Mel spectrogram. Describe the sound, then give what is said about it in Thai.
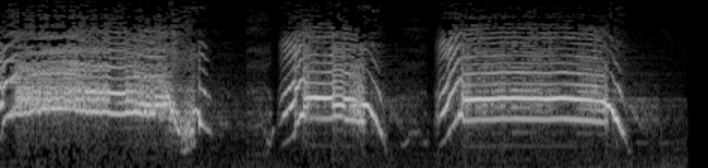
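A human screams three times, loud and shrill, with rapidly changing pitch. Each scream is strained and harsh, and the last two slide downward at the end, with short silent gaps between them. “ยิ่งเสียงหวีดร้องนี้ถูกปรับเปลี่ยนระดับไปเร็วเท่าใดเสียงดังกล่าวก็จะส่งพลังและเรียกร้องความสนใจได้มากเท่านั้นครับ”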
